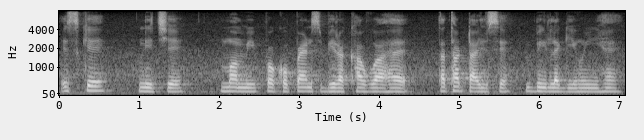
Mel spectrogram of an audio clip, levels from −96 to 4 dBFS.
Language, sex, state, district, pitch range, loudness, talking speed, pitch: Hindi, male, Uttar Pradesh, Lucknow, 130-140 Hz, -17 LUFS, 125 wpm, 135 Hz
